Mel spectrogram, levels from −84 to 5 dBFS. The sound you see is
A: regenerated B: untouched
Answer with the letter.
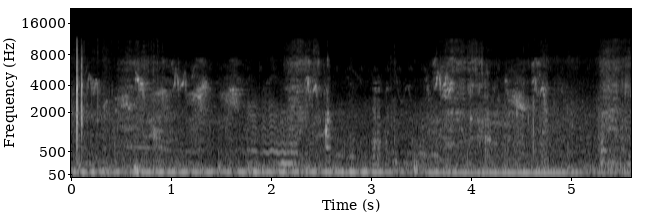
B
